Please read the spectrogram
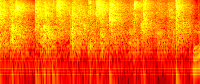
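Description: Audience clapping: many quick, irregular hand claps from a crowd.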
